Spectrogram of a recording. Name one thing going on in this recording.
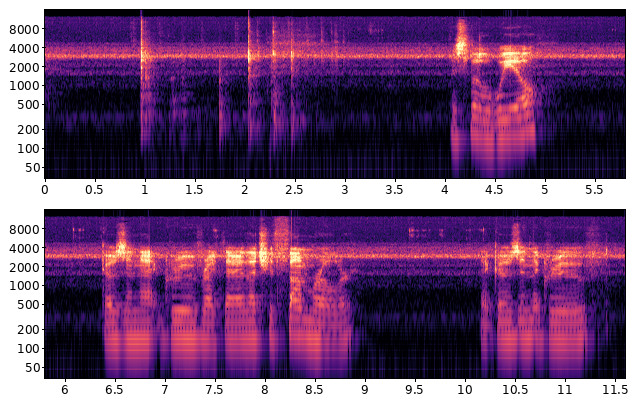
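Small metal parts click softly as they are handled.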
